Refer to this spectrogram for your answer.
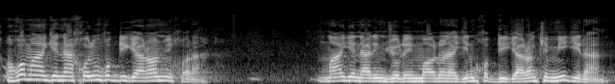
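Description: A man's voice: on the high side, creaky, darkish tone. A man preaching a religious sermon, exhorting his listeners with rhetorical questions and reciting Arabic verses in a chanted tone.

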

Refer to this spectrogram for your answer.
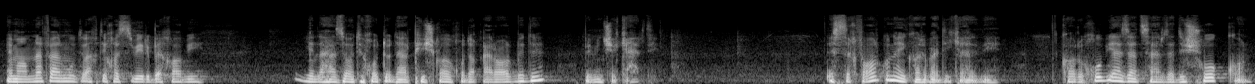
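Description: Gravelly-voiced preacher giving a sermon. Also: male voice, mid-range voice, pauses often, dark tone. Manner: exhorting, rhetorical questions, quotes Arabic verses. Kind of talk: religious sermon.

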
